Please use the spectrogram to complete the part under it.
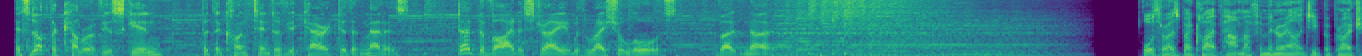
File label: radio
